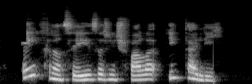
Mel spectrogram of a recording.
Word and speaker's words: Italie: francês a gente fala Italie. Então, o E a gente não pronuncia. Italie, tá certo? Então, se aqui a gente pronuncia Italie e termina com E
